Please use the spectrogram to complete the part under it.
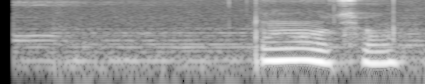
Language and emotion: Russian, sad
